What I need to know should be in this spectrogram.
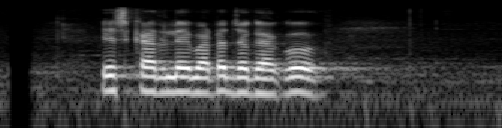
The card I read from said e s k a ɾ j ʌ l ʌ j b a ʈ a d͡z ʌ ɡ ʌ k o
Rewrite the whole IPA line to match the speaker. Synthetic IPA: e s k a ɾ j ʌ l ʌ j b a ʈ ʌ d͡z ʌ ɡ a k o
